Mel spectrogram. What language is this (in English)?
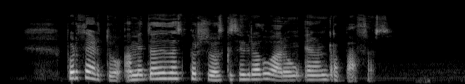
Galician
